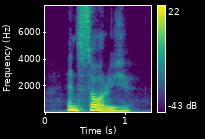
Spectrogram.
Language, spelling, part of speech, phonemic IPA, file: Swedish, sorg, noun, /sɔrj/, Sv-sorg.ogg
- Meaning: 1. sorrow, sadness (usually due to loss or other misfortune, often someone's death) 2. sorrow, sadness (usually due to loss or other misfortune, often someone's death): mourning, grief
